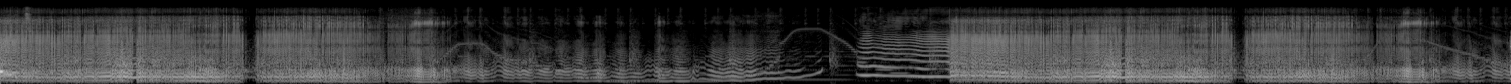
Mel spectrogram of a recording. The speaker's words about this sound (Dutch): Oké, sta jij klaar voor de generale? Dan laat ik nu een hele lange scheet.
